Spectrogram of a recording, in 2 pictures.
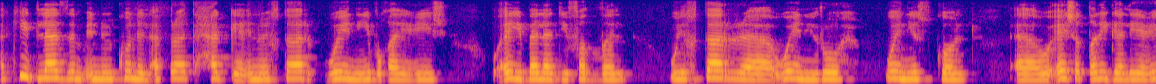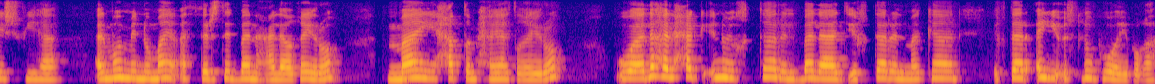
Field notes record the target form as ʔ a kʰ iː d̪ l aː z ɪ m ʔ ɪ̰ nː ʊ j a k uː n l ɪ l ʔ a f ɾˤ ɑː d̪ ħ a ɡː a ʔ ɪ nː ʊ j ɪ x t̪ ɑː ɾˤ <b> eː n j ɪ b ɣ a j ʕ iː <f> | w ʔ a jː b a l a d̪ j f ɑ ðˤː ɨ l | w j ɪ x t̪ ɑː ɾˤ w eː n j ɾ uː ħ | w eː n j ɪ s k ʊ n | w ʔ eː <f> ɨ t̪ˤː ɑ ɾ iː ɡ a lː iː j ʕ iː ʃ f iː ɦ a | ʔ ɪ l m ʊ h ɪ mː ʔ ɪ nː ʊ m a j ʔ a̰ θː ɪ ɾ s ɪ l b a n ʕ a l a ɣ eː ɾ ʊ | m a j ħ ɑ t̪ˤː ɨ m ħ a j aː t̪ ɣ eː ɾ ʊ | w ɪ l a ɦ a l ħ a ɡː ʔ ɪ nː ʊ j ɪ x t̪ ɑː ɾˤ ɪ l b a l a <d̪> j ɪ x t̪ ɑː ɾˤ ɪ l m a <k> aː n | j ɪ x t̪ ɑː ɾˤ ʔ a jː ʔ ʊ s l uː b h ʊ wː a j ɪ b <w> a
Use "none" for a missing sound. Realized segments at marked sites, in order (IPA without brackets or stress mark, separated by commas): w, ʃ, ʃ, d̪, k, ɣ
